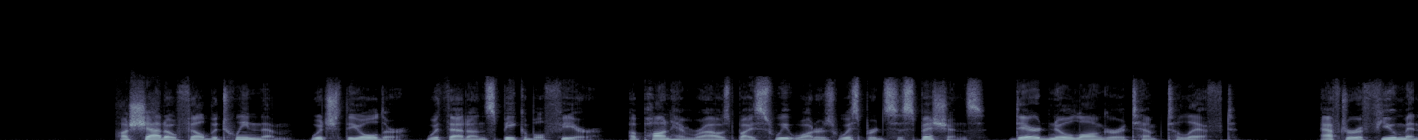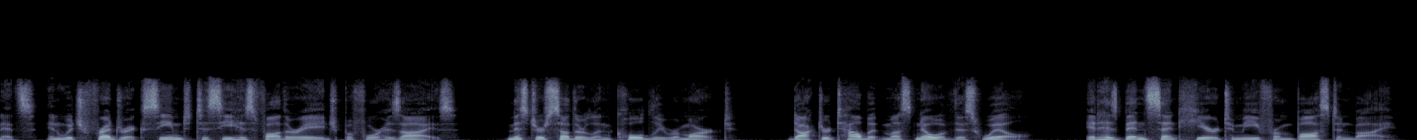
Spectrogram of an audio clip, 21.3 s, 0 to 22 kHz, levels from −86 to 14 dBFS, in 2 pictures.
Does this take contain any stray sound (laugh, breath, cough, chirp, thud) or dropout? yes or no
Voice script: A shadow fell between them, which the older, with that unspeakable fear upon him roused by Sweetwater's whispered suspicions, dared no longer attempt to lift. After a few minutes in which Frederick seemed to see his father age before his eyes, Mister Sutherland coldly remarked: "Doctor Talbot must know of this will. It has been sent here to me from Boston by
no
